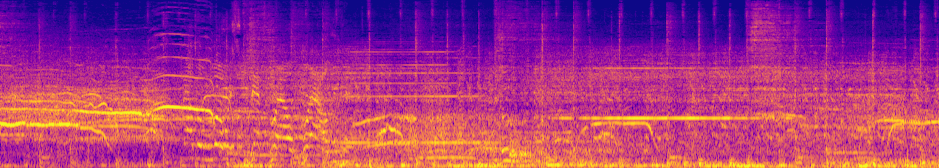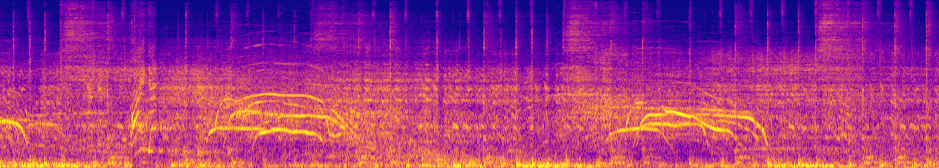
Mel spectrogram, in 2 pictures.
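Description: Concert crowd answering the singer's call with their highest-pitched yells and squeals: clusters of wailing voices rise and fall every few seconds. Under them runs a steady, droning live rock band.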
